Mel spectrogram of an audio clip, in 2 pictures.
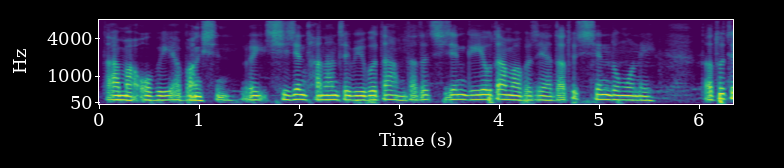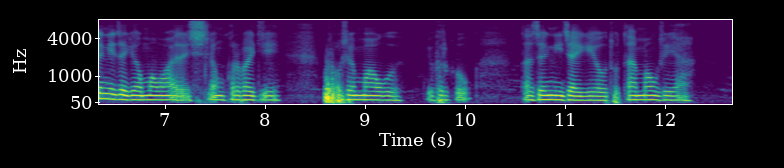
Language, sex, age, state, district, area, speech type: Bodo, female, 60+, Assam, Kokrajhar, rural, spontaneous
